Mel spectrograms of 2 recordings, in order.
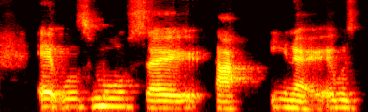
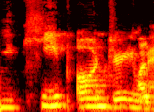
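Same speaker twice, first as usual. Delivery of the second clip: usual speaking voice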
